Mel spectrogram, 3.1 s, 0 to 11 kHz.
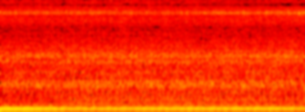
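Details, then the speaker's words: Volvo Amazon 122S with Weber DGEV 32/36 carburetor and newly replaced, adjusted choke, cold engine warming up: even, steady drone at raised fast idle on the choke, no misses or knocks; air/fuel about 12.9–13. "hopefully when the engine warms up a little bit that carburetor will the choke will stay open to give it a fair amount of air & fuel mixture"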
